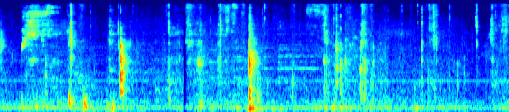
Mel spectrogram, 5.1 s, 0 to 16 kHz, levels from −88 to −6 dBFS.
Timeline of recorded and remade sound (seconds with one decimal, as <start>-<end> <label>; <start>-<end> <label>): 0.0-1.0 recorded; 1.0-4.1 remade; 4.1-5.1 recorded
